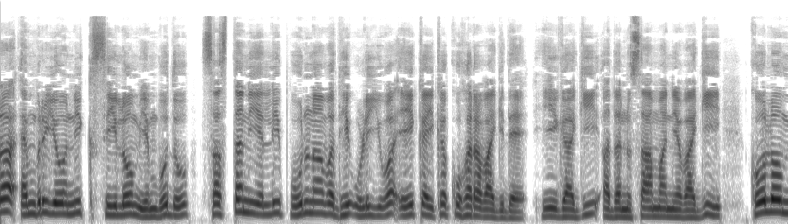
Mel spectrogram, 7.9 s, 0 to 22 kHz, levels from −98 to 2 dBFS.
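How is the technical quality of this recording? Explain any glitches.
Two brief pre-echo glitches mar the recording. At 2.33 s, between "ಸೀಲೋಮ್ ಎಂಬುದು" and "ಪೂರ್ಣಾವಧಿ ಉಳಿಯುವ", a short hiss of about 12 ms leads into a softened attack, and from 5.78 to 5.81 s a similar smear spans about 26 ms. A transform codec spread quantisation noise meant for each loud onset across the quiet moment just before it.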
